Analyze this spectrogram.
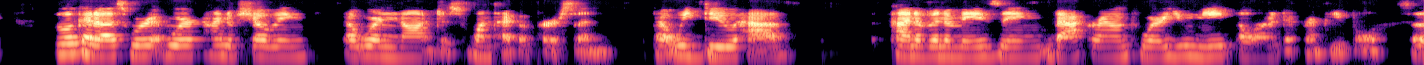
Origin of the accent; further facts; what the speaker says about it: Durham, North Carolina, United States; So Durham is where I'm from.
